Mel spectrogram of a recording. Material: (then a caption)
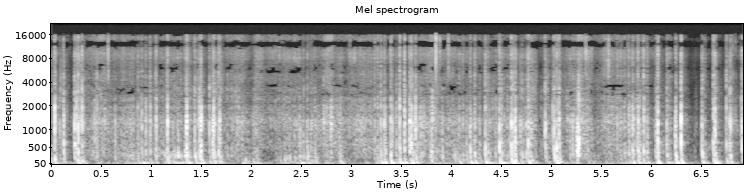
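Leather. A dark leather jacket is gathered in the hands while long red nails grip and scratch the leather. Quiet, dense squeaky crinkling and scratching comes in rapid uneven bursts with short pauses, centered in the low-mid range and never turning bright.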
